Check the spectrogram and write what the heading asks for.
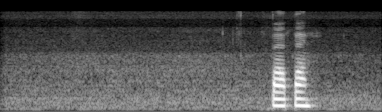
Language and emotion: Russian, neutral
